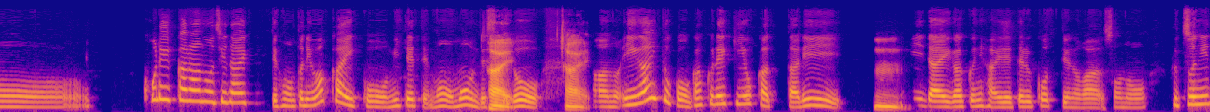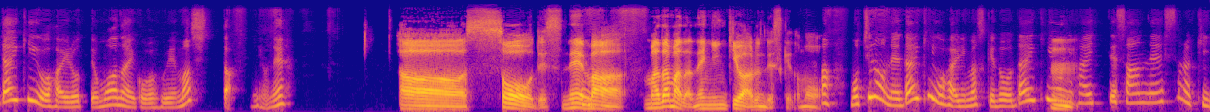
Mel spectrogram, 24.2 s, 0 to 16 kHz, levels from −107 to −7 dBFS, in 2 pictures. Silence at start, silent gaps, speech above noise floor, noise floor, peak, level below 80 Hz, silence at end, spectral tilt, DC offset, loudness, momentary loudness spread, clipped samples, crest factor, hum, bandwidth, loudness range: 0 s; 1.03-1.12 s; 48 dB; -75 dBFS; -4 dBFS; -62 dBFS; 0 s; -4 dB/octave; under 0.1%; -26 LUFS; 16 LU; under 0.1%; 24 dB; none; 12.5 kHz; 11 LU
